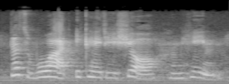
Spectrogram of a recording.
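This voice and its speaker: Over noticeable background noise and audible room echo, a woman talks. Her pitch is fairly high and her intonation lively. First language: Chinese. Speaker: Chinese herbal medicine teacher. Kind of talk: lecture. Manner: halting, many fillers.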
